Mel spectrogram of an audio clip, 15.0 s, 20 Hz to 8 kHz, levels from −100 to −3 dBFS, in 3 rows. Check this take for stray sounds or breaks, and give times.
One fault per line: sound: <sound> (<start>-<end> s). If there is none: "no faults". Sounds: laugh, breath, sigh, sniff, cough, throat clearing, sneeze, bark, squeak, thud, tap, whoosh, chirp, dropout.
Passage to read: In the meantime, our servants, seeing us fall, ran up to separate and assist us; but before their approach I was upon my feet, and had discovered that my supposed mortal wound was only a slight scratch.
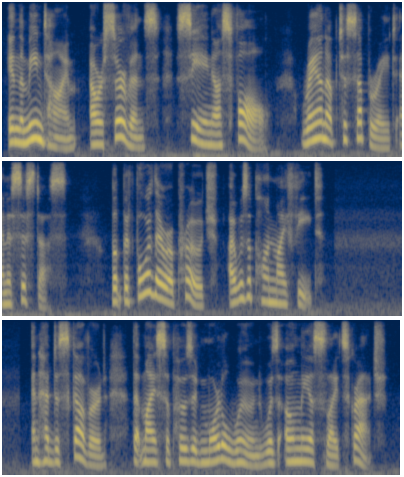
no faults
